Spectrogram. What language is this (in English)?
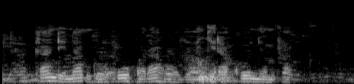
Kinyarwanda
